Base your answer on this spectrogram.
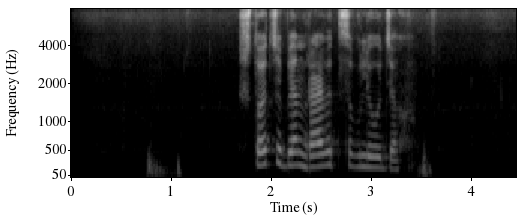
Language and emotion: Russian, neutral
